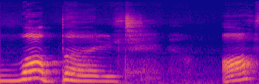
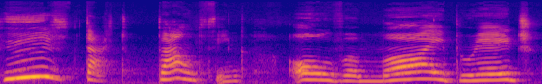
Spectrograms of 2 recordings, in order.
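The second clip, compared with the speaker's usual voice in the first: loud bellowing troll voice; roaring troll challenge; 7 dB louder than usual. Acted. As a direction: boom it out from below. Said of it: "bellowed the troll".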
